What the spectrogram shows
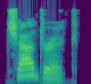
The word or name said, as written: Chadrick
